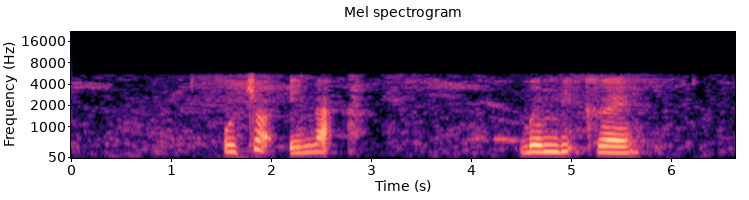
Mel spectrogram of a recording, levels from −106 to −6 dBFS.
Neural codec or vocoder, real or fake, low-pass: none; real; 5.4 kHz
